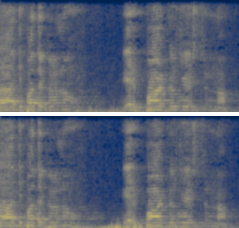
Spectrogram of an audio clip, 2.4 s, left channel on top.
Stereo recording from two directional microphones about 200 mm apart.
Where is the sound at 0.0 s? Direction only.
45° right (ahead or behind).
